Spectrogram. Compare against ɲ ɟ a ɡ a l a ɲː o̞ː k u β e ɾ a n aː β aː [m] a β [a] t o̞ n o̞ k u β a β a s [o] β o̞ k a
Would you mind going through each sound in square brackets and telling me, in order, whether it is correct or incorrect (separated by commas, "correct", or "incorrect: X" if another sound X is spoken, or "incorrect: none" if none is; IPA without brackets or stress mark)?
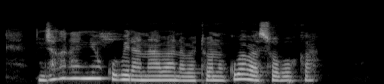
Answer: incorrect: n, correct, correct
